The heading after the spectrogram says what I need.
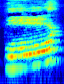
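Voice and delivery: পড়ি stretched out slowly and loudly so the final ই rings clear; teacher stretching পড়ি so pupils hear the ই ending; drawn-out demo word. Shown as a demonstration. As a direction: sound out পড়ি slowly, holding the ই at the end. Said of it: "শেষে ই আসছে".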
